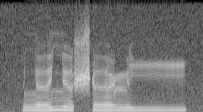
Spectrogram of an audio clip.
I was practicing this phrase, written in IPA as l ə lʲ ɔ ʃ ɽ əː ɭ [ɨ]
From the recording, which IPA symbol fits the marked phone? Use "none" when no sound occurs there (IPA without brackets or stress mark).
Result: i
